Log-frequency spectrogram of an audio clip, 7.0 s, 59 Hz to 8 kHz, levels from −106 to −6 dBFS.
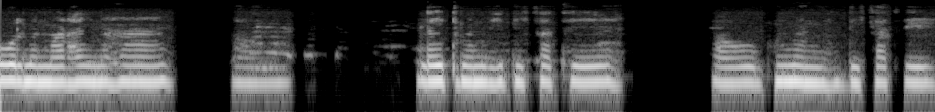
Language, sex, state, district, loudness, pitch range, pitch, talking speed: Chhattisgarhi, female, Chhattisgarh, Jashpur, -27 LUFS, 215-230 Hz, 220 Hz, 110 wpm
